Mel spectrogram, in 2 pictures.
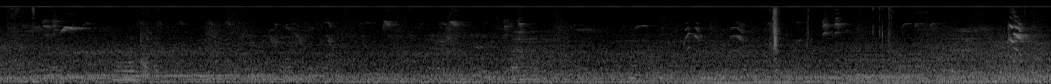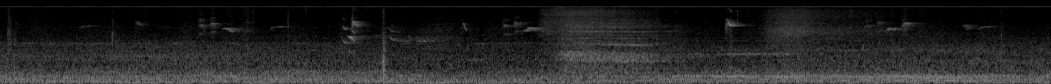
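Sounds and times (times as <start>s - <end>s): small birds chirping: 0.0s - 21.0s
brief rustling hiss: 18.2s - 19.3s.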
